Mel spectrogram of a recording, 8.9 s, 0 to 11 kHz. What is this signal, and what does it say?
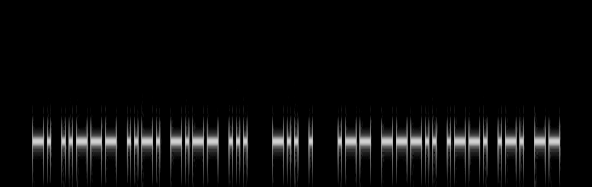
Morse code, heard as a keyed tone, about 22 wpm, 700 Hz. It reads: N2FYS DE W8PRM
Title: USA Callsign DE Callsign - 5 Characters - 22wpm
